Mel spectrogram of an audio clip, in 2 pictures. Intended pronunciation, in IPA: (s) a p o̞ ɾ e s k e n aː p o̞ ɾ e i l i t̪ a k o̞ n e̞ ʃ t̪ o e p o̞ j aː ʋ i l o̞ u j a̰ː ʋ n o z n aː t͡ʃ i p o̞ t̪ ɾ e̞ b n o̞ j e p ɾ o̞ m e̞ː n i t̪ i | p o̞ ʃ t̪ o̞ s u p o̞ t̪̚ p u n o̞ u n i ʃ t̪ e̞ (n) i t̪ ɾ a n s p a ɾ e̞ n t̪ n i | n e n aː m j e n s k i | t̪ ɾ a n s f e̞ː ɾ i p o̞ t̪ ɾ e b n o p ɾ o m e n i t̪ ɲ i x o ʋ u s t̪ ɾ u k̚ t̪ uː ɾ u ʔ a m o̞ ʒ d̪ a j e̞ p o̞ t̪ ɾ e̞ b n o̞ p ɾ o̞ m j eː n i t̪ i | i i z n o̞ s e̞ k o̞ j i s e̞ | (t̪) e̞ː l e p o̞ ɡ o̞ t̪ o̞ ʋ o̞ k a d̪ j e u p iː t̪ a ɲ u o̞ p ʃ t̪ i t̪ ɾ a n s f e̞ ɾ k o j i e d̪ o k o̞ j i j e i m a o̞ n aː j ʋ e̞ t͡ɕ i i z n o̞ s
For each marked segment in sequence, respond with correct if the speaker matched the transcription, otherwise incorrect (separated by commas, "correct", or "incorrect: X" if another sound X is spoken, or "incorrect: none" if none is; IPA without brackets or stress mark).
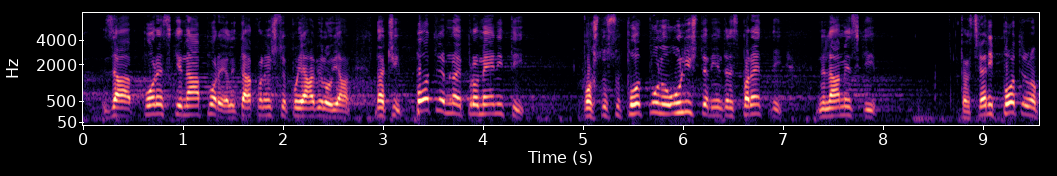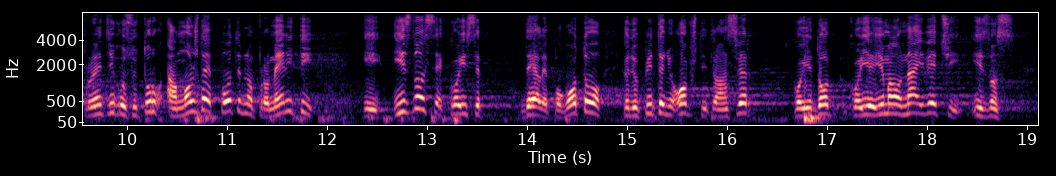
incorrect: z, correct, incorrect: d̪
